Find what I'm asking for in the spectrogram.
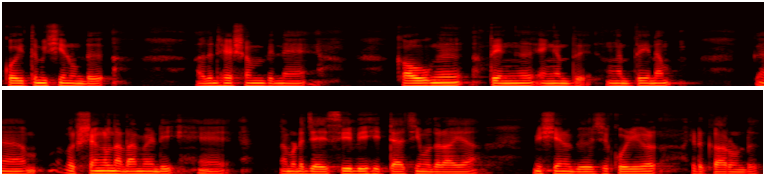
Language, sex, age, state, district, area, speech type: Malayalam, male, 30-45, Kerala, Wayanad, rural, spontaneous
